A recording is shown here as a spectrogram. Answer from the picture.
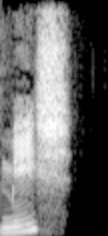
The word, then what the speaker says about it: Miche: My name is Miche, like Quiche, in case you're wondering how to pronounce that.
